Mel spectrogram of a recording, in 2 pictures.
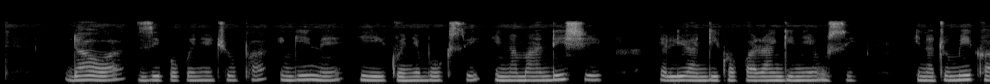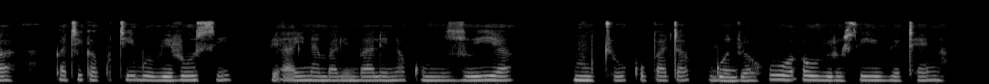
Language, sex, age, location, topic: Swahili, female, 18-24, Kisumu, health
